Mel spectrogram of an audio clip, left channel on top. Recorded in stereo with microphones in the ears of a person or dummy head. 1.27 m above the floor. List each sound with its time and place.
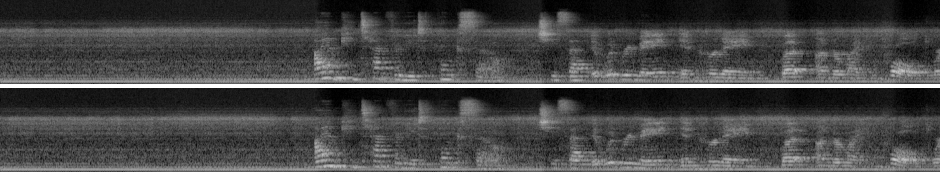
3.1 s a woman speaking: 70° left (ahead or behind), 3 m
5.9 s a woman speaking: 50° left (ahead or behind), 2.5 m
